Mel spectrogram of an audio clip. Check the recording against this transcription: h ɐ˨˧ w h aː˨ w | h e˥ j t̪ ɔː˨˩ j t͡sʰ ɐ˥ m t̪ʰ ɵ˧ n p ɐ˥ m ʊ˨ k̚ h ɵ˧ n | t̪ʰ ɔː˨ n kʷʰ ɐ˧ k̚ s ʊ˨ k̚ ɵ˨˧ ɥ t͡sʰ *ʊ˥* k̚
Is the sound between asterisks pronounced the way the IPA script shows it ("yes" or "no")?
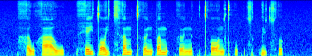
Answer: yes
